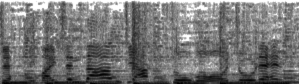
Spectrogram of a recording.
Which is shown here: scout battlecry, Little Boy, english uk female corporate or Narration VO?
scout battlecry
